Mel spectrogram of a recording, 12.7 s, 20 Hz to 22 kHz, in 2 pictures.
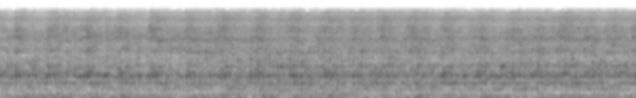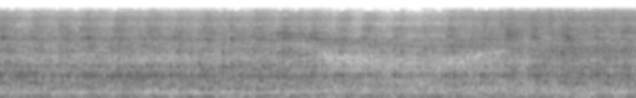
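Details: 2009 International bus: heavy idle with a lumpy, uneven beat instead of a smooth thrum, like a cylinder dropping out; a bad misfire.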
